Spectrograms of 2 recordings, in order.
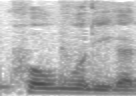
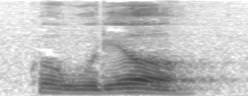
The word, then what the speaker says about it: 고구려: 그럼 고구리가 된 거예요. 고구려. 고구려라고 읽으면 안 되죠. 고구리라고 읽어야죠.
